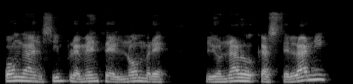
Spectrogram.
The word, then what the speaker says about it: Leonardo Castellani: Se pronuncia Castellani.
